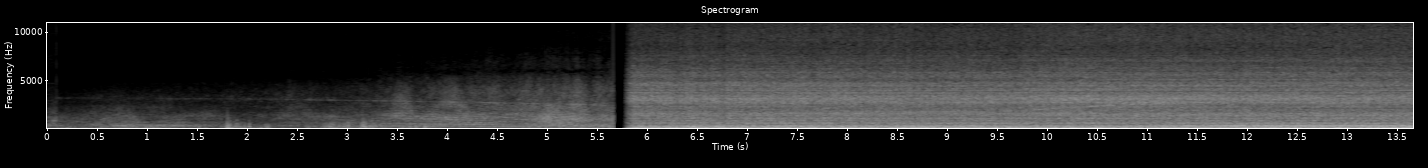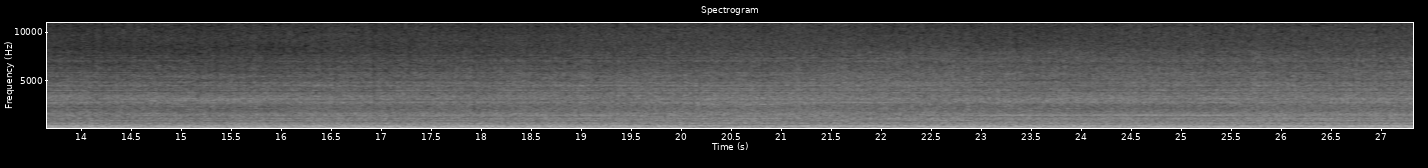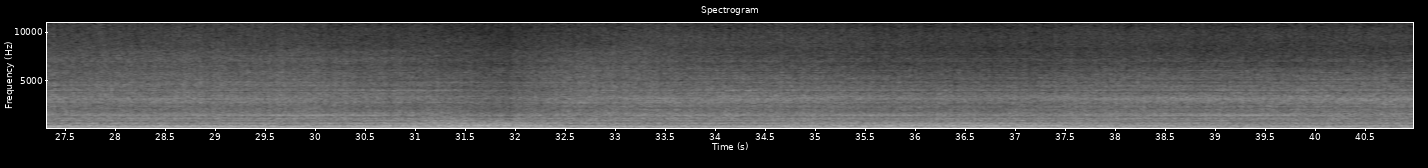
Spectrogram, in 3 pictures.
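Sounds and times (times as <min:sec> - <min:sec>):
jet engine running: 0:00.0 - 0:40.9.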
